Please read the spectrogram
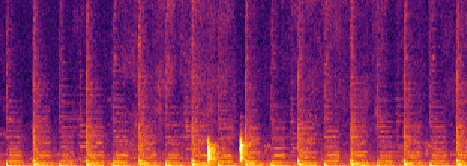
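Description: Light background music with a steady, even beat. Two brief short sounds come close together about three seconds in.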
